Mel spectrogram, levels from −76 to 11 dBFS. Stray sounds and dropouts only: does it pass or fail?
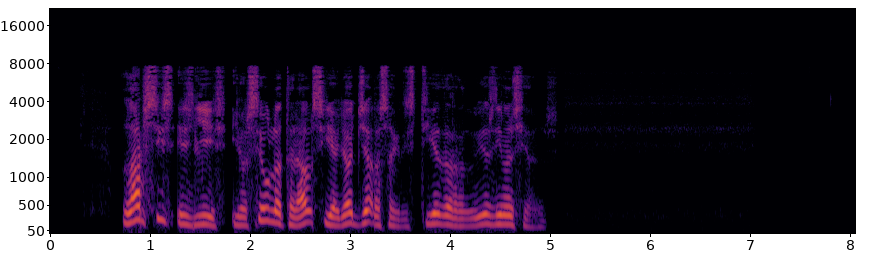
pass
